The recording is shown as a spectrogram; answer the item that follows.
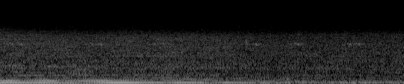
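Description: A low hum that fades away over the first two or three seconds, with no speech.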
